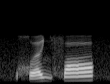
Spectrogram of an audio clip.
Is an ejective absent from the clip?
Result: yes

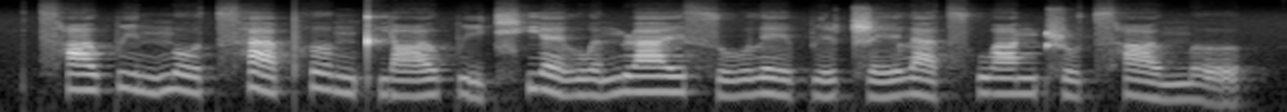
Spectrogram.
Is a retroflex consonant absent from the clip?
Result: no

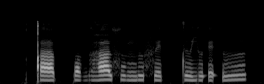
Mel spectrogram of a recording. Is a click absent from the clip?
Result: no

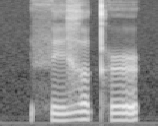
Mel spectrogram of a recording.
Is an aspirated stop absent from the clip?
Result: no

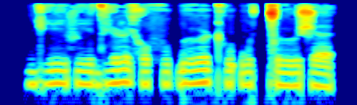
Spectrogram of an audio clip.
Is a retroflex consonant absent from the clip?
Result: no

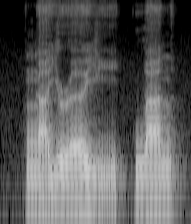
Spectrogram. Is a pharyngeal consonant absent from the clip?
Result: yes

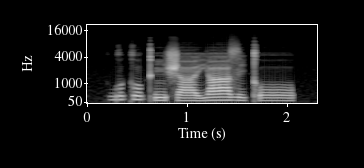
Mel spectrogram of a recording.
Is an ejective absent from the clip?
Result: no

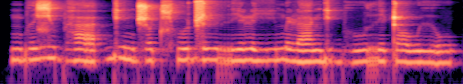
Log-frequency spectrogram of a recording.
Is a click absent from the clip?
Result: yes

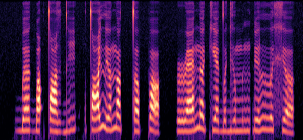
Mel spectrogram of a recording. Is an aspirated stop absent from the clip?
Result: yes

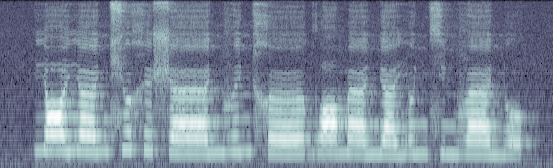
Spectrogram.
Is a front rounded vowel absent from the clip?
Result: no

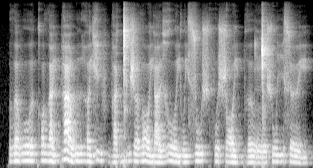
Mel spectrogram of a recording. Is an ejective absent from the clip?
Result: yes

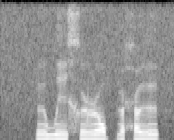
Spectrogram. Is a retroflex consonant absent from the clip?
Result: no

